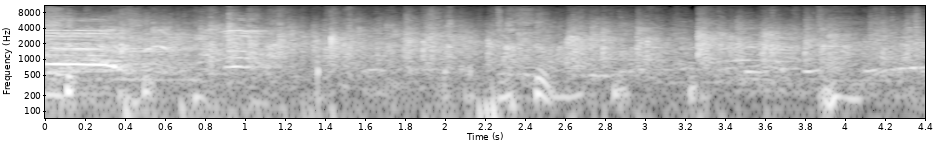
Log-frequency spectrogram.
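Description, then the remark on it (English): An audience claps steadily for several seconds, a dense, even patter of many hands, with voices and crowd murmur mixed in beneath the applause. “Listen, if you are clapping to deceive me that you like it, you better do it well, because what is about to come, you may not like it.”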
